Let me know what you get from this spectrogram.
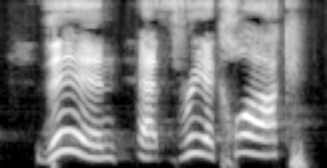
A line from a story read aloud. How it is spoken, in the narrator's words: Jesus cried out with a loud voice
